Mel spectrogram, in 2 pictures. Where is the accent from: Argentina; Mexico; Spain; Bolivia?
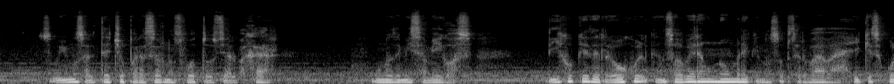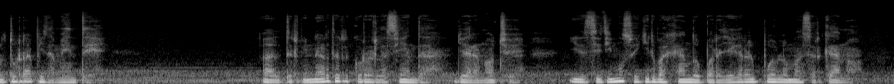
Mexico; Morelia, Michoacán; Soy de Morelia, Michoacán, ciudad que recientemente se ha vuelto popular en el mundo del ciclismo por su ubicación ideal para tomar rutas de montaña y de ruta.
